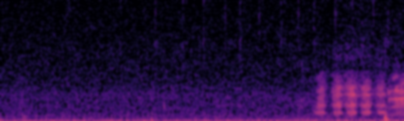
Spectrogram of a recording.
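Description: A sheep bleats.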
